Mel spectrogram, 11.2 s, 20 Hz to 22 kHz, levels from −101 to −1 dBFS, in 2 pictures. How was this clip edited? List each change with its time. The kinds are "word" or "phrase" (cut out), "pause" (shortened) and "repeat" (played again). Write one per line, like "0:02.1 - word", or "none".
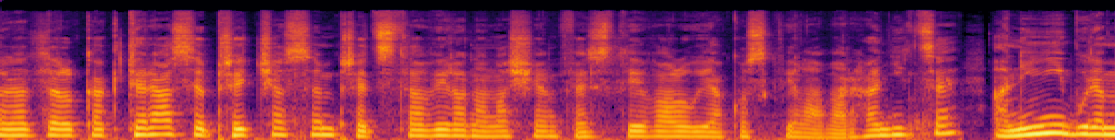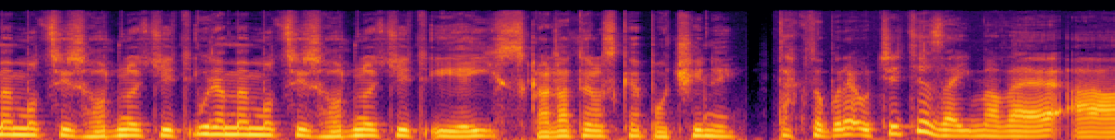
0:04.9 - pause
0:06.5 - repeat
0:09.4 - pause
